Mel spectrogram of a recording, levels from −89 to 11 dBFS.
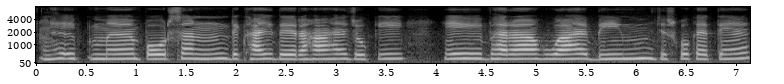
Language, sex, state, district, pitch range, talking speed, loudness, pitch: Hindi, female, Uttar Pradesh, Varanasi, 245-255 Hz, 145 wpm, -17 LUFS, 250 Hz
